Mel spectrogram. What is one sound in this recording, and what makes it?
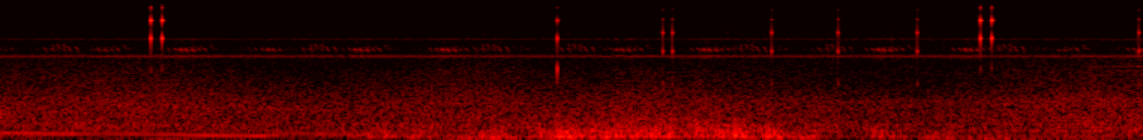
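Short interface clicks sound as menu links are selected.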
